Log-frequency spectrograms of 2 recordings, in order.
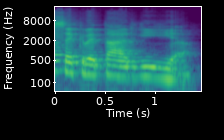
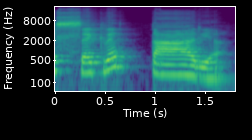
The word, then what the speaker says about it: secretária: A gente não fala secretaria, né? Nessa palavra não, secretaria já é outra coisa, né? Aqui é secretária, né?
